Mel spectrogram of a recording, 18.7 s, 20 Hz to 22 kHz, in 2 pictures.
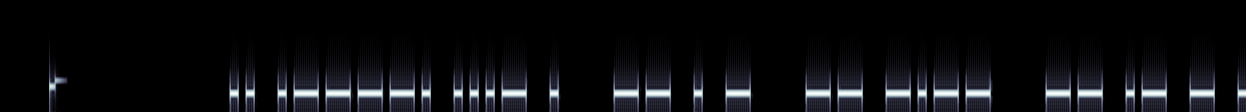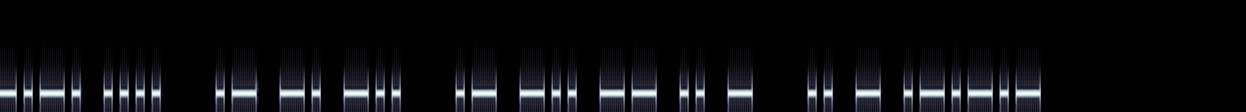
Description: Morse code, heard as a keyed tone, about 20 wpm, 700 Hz. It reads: I'VE MET MY MATCH AND ADMIT IT.
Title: A Sound Of Thunder 20wpm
